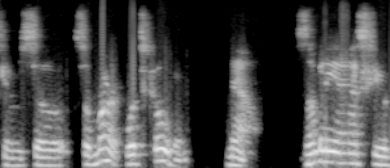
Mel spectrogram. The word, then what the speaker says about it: Coven: to explain to him that it's called It's pronounced coven he's like nah man comes that sounds like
